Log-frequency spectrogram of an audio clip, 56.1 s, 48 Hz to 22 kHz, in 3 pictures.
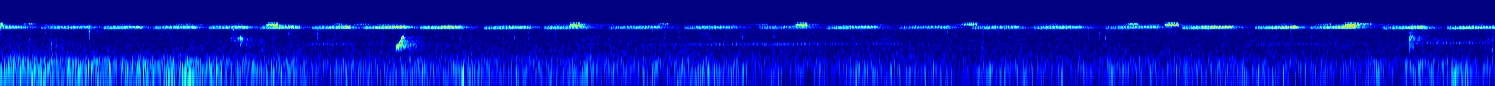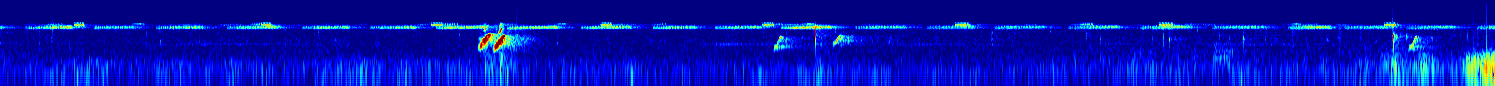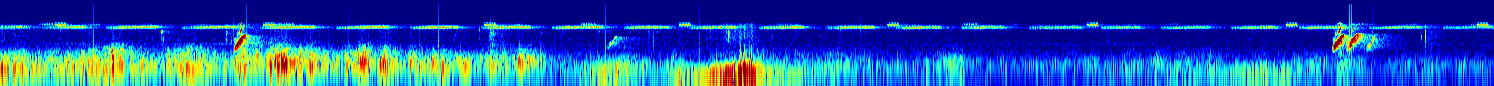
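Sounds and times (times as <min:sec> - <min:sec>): insects chirping: 0:00.0 - 0:56.0
frog calls: 0:04.8 - 0:05.3, 0:24.6 - 0:25.6, 0:28.2 - 0:29.4, 0:36.0 - 0:36.9, 0:40.0 - 0:42.2, 0:53.8 - 0:55.0.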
